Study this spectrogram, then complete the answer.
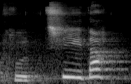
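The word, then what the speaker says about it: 굳히다: 자, 발음 이거는 먼저 구티다 하면서 축약 먼저 일어나거든요. 그런 다음에 구개음화가 일어나요. 그래서 구치다 이렇게 발음 나고 해도지.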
